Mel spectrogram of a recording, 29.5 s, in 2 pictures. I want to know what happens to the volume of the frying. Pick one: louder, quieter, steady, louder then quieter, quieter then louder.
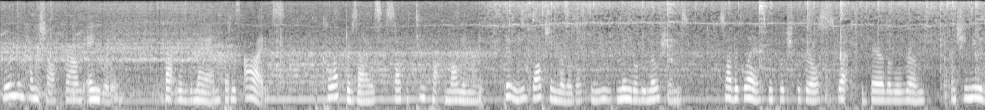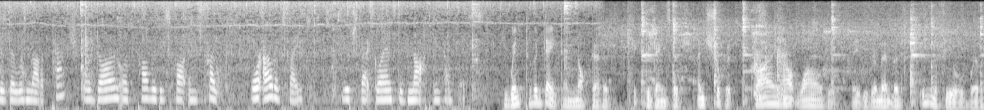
louder.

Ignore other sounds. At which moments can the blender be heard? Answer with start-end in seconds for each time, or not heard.
0.0-12.7.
